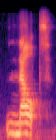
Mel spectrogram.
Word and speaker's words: knelt: hard so hard and that is the word nelt k n e lt it's a very hard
